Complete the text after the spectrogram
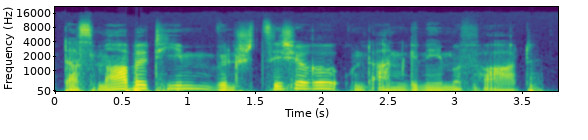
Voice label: German; kde; marble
